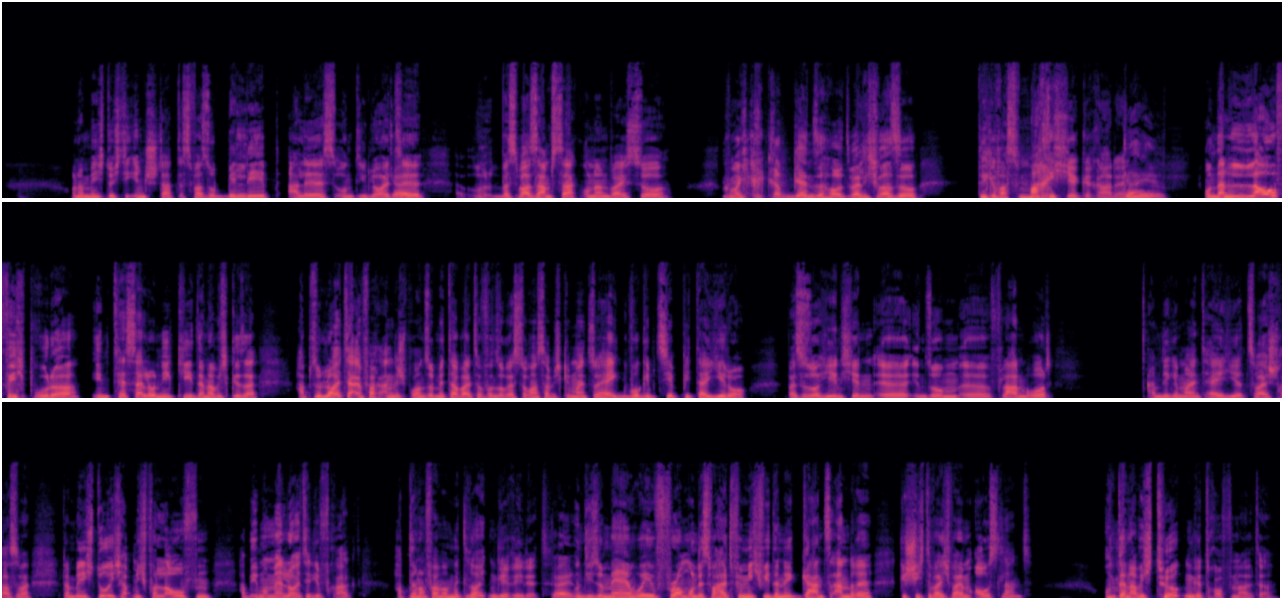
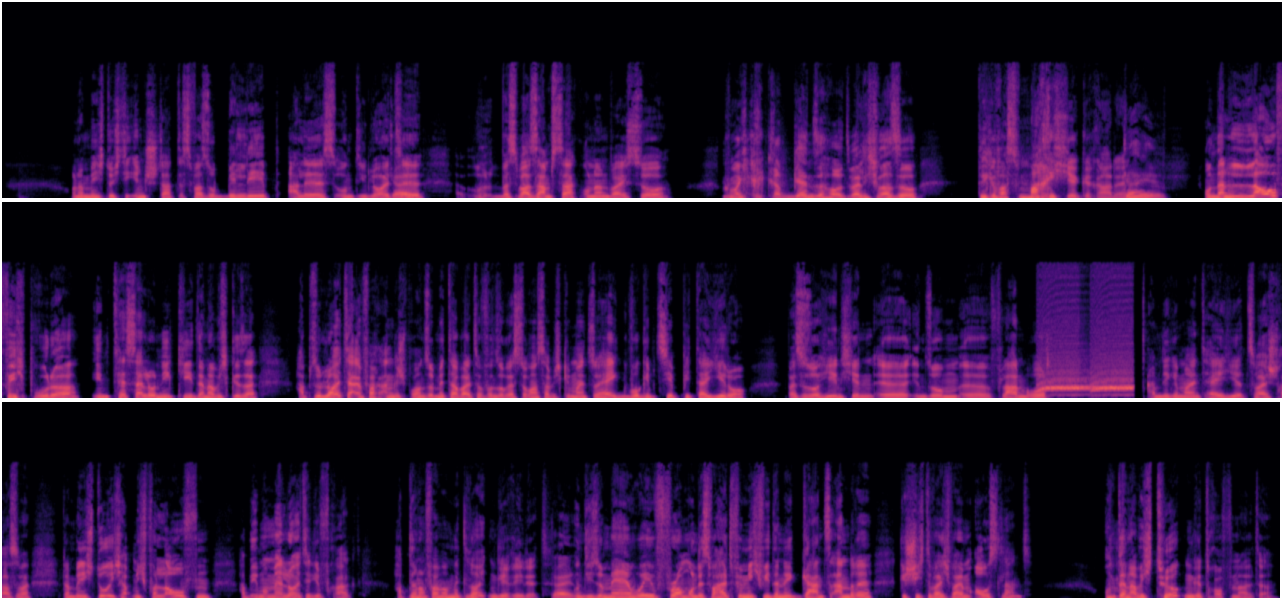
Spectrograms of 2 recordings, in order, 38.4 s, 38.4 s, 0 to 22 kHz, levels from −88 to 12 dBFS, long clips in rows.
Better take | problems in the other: first | alarm; loud; at 23 s; peak 4 dB above the speech

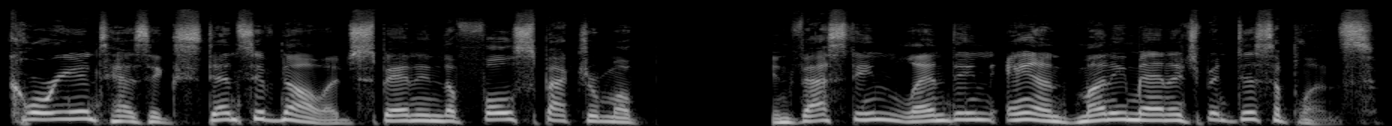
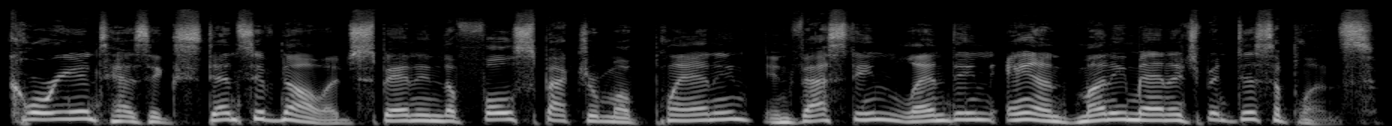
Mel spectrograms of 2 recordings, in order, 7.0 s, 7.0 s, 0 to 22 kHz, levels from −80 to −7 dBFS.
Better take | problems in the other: second | audio cutting out; at 3.5 s for 0.5 s

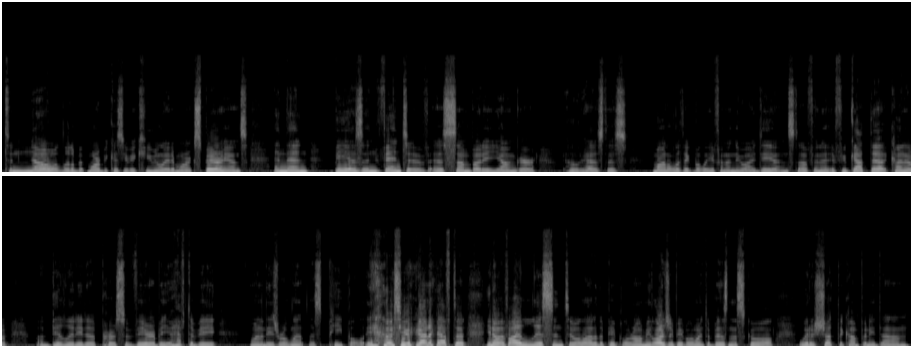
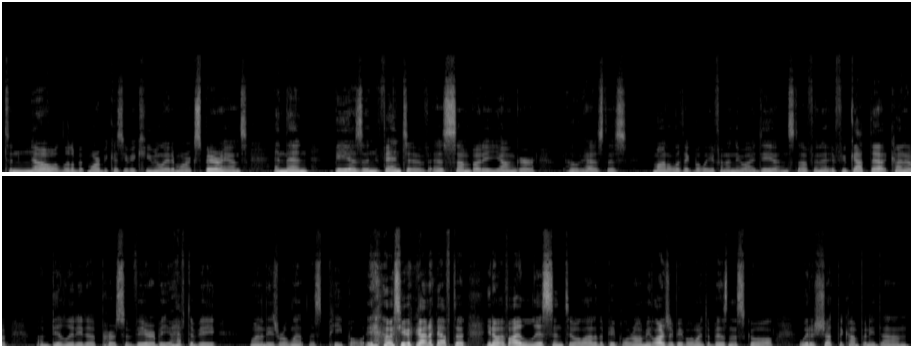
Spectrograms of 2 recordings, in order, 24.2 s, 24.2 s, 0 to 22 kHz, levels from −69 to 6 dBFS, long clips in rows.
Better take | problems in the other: second | distortion; slight; 10 dB below the speech

